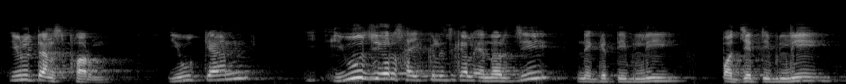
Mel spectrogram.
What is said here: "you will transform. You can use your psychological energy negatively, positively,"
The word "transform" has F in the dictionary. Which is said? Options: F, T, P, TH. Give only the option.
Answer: P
